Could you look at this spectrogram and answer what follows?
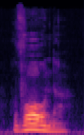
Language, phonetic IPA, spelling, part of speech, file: Belarusian, [ˈvou̯na], воўна, noun, Be-воўна.ogg
- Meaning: wool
